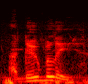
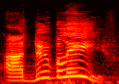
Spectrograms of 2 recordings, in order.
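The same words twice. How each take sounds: First: Much softer and lower; quiet echo. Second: "I do believe" high and drawn out; emphatic declaration. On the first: Angler repeating his theory to himself, quiet and low. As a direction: drop it to a low aside. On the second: Angler declaring his weather theory, stretching "I do believe". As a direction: proclaim "I do believe" slowly, up high. Emphatic first take, then quiet echo. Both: Real, not acted.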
